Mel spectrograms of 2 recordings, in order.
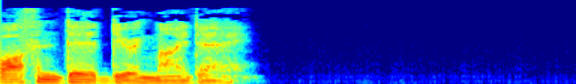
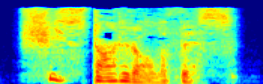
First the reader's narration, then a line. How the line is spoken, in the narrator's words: she hissed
